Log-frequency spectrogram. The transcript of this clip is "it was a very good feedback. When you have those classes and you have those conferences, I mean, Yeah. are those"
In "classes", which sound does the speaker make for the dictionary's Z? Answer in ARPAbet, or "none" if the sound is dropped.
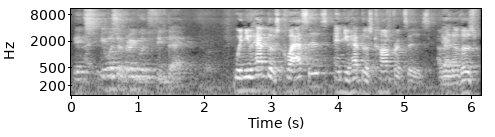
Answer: Z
